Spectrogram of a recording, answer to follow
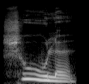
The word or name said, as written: Schule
